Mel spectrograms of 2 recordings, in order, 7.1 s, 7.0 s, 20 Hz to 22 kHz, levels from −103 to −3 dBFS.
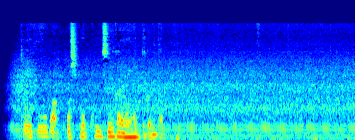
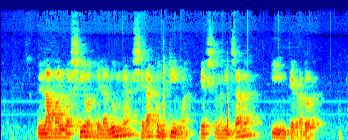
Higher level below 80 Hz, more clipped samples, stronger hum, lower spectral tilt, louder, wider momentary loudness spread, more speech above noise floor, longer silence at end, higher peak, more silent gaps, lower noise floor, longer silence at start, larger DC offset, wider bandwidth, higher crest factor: second, -58 dBFS vs -52 dBFS; neither; neither; about the same, -8 dB/octave vs -7.5 dB/octave; second, -31 LUFS vs -19 LUFS; first, 27 LU vs 10 LU; second, 24 dB vs 37 dB; second, 0 s vs 0.15 s; second, -16 dBFS vs -2 dBFS; neither; about the same, -54 dBFS vs -55 dBFS; second, 0.4 s vs 0.75 s; neither; second, 11 kHz vs 15.5 kHz; about the same, 18 dB vs 16 dB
